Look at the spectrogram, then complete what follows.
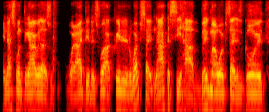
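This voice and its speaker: A man's voice: mid-range voice, fairly even intonation, fairly quick. A young man hosting a casual interview, talking informally with frequent conversational tag phrases. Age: young adult. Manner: informal, repeats tag phrases like "you know what I mean". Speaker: podcast host and interviewer. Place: small room at home, video call. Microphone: large desk microphone close to mouth.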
